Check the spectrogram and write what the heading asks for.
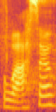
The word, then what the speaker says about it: OASO: So can you share with us under which city agency is the OASO, how do you pronounce that? It's OASO.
